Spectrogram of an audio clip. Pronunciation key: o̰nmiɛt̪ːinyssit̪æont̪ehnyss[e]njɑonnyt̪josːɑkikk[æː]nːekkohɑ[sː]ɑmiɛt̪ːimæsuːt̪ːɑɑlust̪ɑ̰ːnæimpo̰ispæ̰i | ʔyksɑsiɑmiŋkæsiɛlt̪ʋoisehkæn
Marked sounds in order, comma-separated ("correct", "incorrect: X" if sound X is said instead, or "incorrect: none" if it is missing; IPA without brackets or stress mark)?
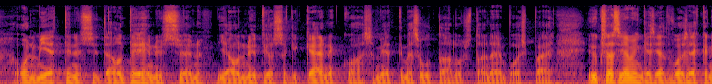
correct, correct, correct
